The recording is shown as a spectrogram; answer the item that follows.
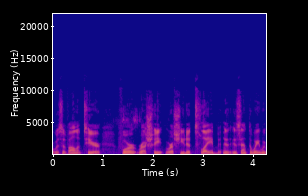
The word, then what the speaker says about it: Tlaib: And you describe how Raquel worked for, or was a volunteer for Rashida Tlaib. Is that the way we pronounce that? Tlaib.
